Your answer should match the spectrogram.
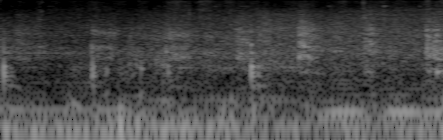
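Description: Australian cattle dog running across grass, with short irregular scuffs and taps of movement, over a steady low rumble of wind on the microphone.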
